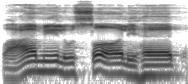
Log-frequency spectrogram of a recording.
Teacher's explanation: Dia tengah rongga kerongkong kita.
